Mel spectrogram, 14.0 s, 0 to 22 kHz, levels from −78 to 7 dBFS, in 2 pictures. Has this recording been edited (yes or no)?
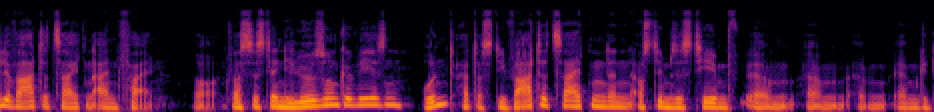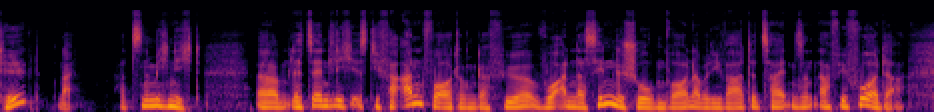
yes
